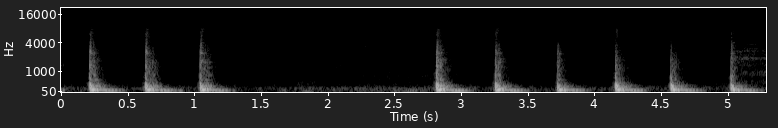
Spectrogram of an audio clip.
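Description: Mallet tapping a Pennsylvania bluestone flagstone down into its mortar bed, setting the stone to level and pitch. The knocks are sharp and deep: three about half a second apart, a short pause, then six more at about two a second.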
